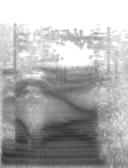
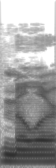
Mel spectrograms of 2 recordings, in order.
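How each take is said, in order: First: The last syllable has an 'ar' sound. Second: The last syllable has an 'er' sound. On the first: It follows the written spelling. The speaker calls it wrong. "we all say Millar because he spells it crazily" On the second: It is said like the common surname. The speaker calls it right. "Is it not just Miller?"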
